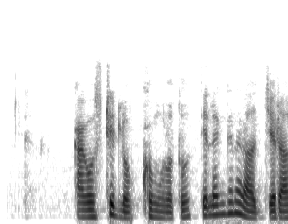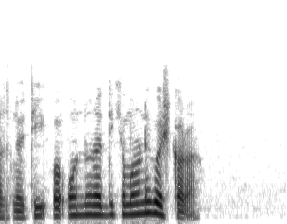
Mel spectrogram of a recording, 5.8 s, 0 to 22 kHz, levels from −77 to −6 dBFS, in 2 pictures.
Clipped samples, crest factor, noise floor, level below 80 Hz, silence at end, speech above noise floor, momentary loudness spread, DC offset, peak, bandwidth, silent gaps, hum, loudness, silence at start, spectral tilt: under 0.1%; 16 dB; -64 dBFS; -58 dBFS; 0.9 s; 47 dB; 6 LU; under 0.1%; -2 dBFS; 6.8 kHz; none; none; -18 LUFS; 0.75 s; -9.5 dB/octave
